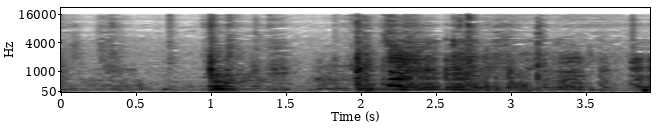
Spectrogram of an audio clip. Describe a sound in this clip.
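A small toy rattles and skids across a hard floor.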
